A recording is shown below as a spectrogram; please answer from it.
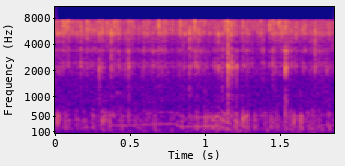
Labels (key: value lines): label: biophony, cascading saw
recorder: HydroMoth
